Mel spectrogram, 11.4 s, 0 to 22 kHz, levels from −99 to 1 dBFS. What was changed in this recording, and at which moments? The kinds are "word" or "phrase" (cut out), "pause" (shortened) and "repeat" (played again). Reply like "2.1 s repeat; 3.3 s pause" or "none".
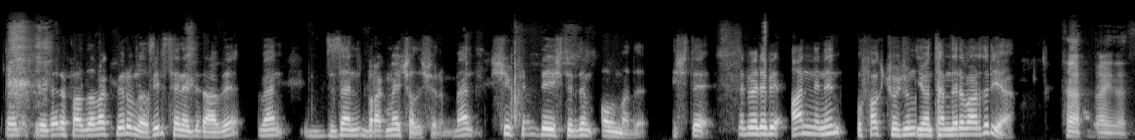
1.5 s word; 3.6 s phrase; 4.8 s pause; 7.4 s word; 9.1 s phrase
